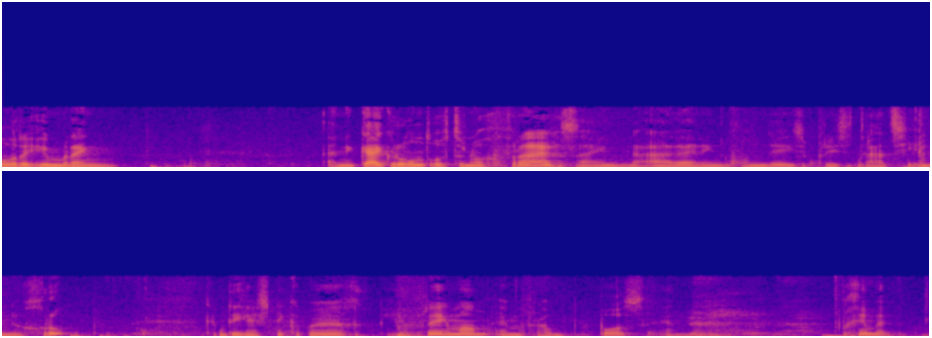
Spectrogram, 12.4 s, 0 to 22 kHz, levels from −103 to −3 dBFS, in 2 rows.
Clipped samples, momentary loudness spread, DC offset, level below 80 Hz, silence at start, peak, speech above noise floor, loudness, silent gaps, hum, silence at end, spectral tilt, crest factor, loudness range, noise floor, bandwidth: under 0.1%; 21 LU; under 0.1%; -58 dBFS; 0 s; -18 dBFS; 27 dB; -41 LUFS; none; none; 0 s; -6 dB/octave; 24 dB; 7 LU; -67 dBFS; 8.2 kHz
